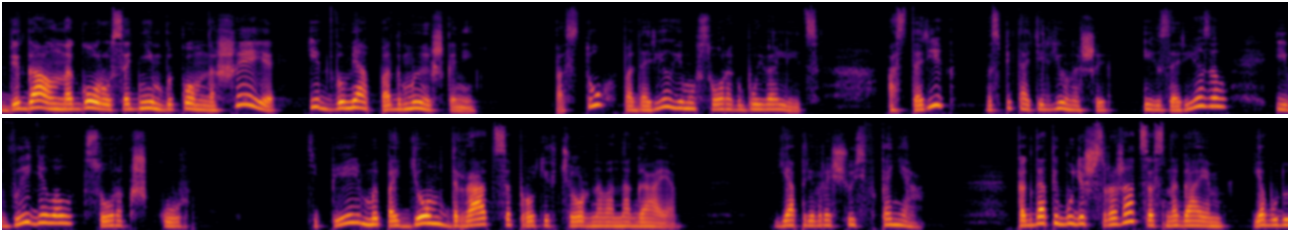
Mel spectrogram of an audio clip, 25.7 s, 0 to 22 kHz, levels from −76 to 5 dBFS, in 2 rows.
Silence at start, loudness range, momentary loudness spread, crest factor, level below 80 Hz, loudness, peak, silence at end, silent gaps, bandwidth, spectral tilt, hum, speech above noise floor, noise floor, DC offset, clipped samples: 0 s; 7 LU; 15 LU; 18 dB; -60 dBFS; -18 LUFS; 0 dBFS; 0 s; 15.53-15.75 s, 20.40-20.51 s; 18.5 kHz; -6 dB/octave; none; 60 dB; -77 dBFS; under 0.1%; under 0.1%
